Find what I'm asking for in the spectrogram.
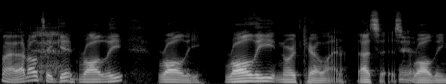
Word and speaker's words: Raleigh: I'm getting roasted for the pronunciation. Raleigh. What did I say? Raleigh? – He said rally? – Raleigh? Raleigh? Yeah, I might have said rally.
